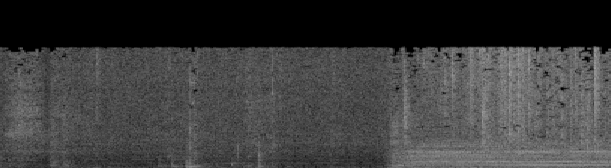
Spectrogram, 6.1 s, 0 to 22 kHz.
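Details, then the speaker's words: About 20-year-old Whirlpool dryer motor that only buzzed and wouldn't spin, tested with door switch bypassed: strained buzzy hum and steady whine, spinning but sounding labored. "now I can hear it it's definitely working sounds a little bit labored but it's spinning so that did help"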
